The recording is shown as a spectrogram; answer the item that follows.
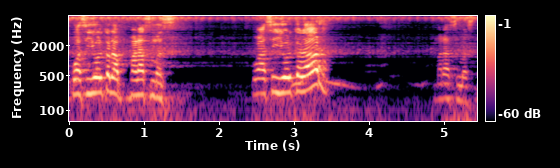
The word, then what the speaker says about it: kwashiorkor: KWA, क्वासियोरकर spelling के है silent, KWASHIORKOR। देखो इसको देखो, बताओ कौन बीमारी हो गया बोलो?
